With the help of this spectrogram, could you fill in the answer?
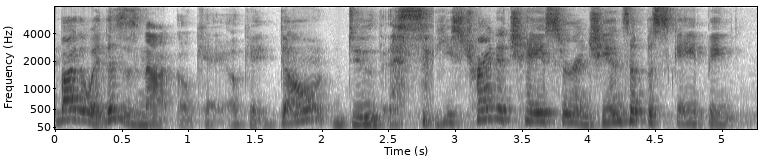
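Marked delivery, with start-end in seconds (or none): none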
